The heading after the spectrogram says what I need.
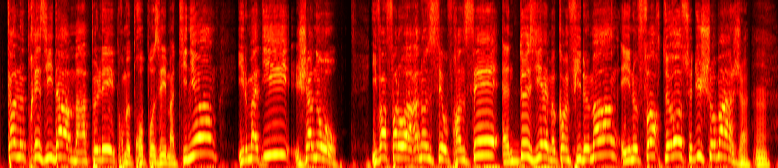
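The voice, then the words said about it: Imitated voice with southern French accent. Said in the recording (French): “votre accent ... l'accent du Sud”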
